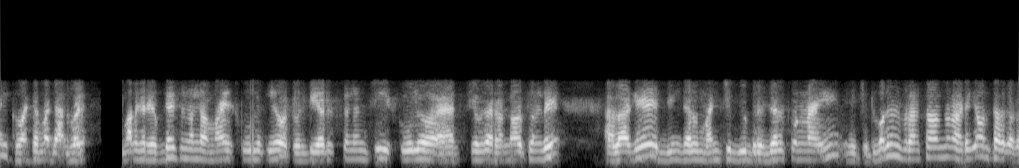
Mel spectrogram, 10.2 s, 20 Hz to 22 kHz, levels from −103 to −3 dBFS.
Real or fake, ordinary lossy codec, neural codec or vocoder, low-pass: fake; none; codec, 44.1 kHz, 2.6 kbps, SNAC; 3.6 kHz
